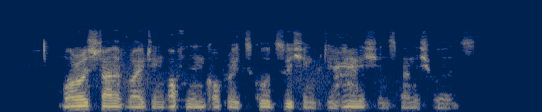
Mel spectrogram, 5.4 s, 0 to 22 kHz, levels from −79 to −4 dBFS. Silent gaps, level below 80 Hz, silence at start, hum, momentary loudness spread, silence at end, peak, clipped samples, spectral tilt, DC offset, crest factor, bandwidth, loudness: none; -66 dBFS; 0.45 s; none; 17 LU; 0.7 s; -8 dBFS; under 0.1%; -5.5 dB/octave; under 0.1%; 22 dB; 7.6 kHz; -28 LUFS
